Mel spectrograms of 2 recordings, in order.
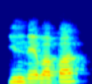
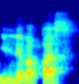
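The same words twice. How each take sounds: First: The final S of pas is silent. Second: The final S of pas is pronounced.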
